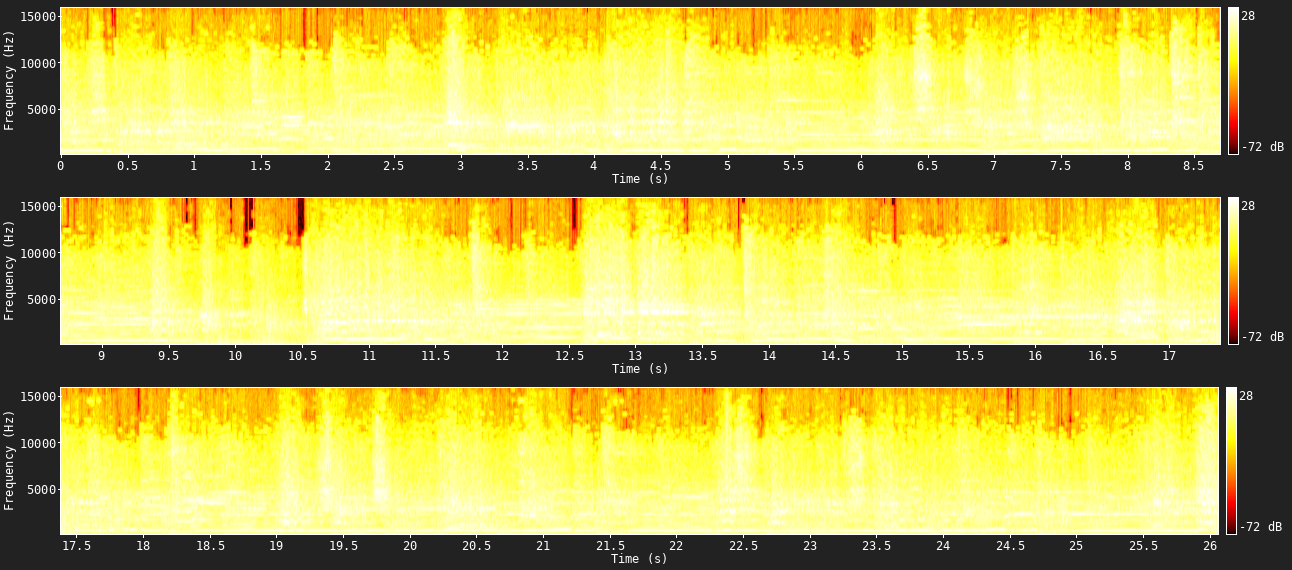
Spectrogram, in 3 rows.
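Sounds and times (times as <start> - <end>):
guitars playing live: 0.0 - 26.0
man singing: 0.0 - 26.0.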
